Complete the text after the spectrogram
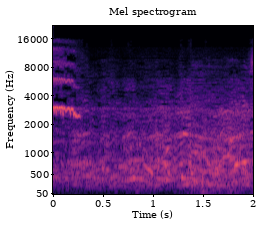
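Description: A woman cries out in distress close by.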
